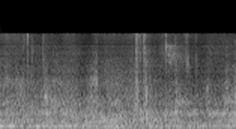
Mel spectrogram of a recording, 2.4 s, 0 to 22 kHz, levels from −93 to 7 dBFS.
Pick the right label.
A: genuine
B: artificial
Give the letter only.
B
